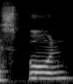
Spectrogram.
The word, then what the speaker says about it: spoon: Queremos como un sonido bien fuerte de solamente la S, no la E con S, sino S.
